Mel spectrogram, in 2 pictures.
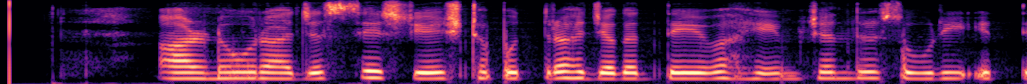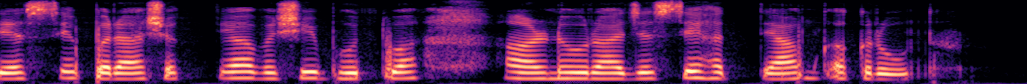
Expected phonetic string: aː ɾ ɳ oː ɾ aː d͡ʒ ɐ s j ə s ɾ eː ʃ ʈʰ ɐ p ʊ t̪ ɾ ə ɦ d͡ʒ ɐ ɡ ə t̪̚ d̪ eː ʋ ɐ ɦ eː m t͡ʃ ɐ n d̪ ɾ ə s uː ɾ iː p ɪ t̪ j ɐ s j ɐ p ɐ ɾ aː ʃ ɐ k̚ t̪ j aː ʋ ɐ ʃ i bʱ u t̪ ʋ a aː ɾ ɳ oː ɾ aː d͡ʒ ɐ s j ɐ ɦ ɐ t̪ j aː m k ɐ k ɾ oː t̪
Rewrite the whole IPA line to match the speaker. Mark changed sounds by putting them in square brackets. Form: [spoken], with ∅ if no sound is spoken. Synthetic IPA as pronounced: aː ɾ ɳ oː ɾ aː d͡ʒ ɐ s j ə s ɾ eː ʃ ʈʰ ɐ p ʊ t̪ ɾ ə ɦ d͡ʒ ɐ ɡ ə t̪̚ d̪ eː ʋ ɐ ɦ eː m t͡ʃ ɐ n d̪ ɾ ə s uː ɾ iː [ʔ] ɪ t̪ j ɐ s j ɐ p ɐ ɾ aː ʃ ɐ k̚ t̪ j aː ʋ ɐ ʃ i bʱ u t̪ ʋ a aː ɾ ɳ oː ɾ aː d͡ʒ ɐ s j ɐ ɦ ɐ t̪ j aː m k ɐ k ɾ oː t̪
